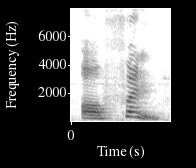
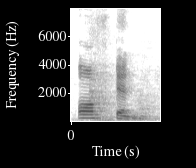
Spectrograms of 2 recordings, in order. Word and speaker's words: often: T silent है इसलिए इसे बोलेंगे often, not often. Often.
